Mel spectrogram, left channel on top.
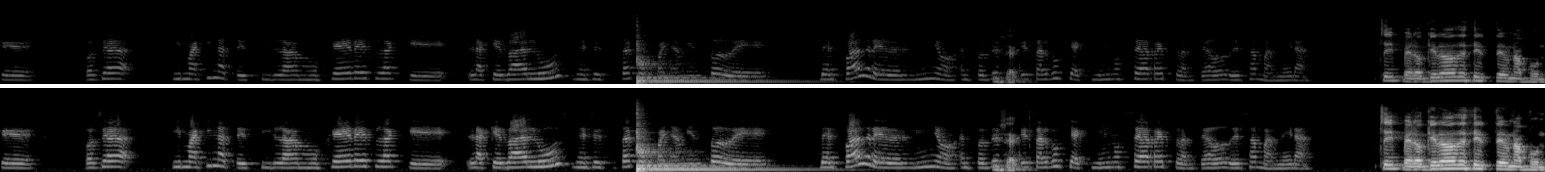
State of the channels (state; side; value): quieter; left; 13.6 dB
